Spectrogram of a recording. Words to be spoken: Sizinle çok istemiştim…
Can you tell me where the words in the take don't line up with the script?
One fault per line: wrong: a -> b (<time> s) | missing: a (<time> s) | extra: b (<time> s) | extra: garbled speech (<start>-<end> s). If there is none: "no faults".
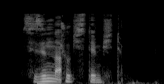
no faults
